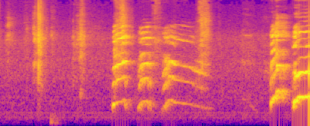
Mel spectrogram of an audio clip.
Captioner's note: laughs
